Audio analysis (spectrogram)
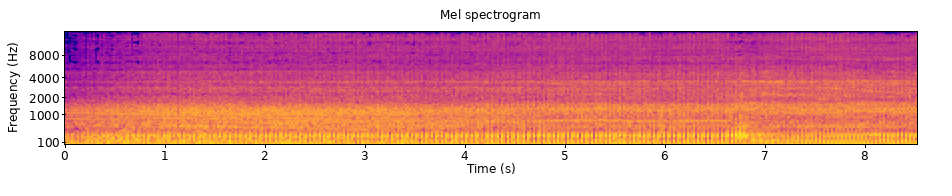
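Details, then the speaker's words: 2002 KTM 400 EXC dirt bike (sold as a 450), first test ride on a 60 mph road: uneven, lumpy engine note with a ragged beat around four per second, getting worse and worse; running badly, cause unknown. "sounding like worse and worse here there we go we're on the road that is not sounding good"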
